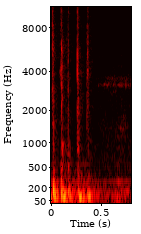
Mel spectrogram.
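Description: Quick burst of computer keyboard typing while writing code, several crisp close keystrokes in a short run, then a quiet pause with faint room tone.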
